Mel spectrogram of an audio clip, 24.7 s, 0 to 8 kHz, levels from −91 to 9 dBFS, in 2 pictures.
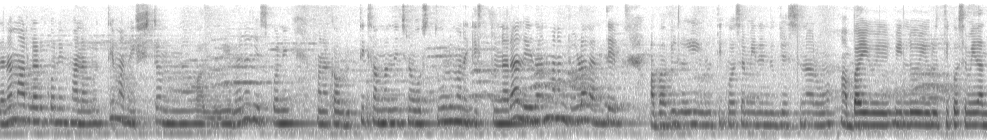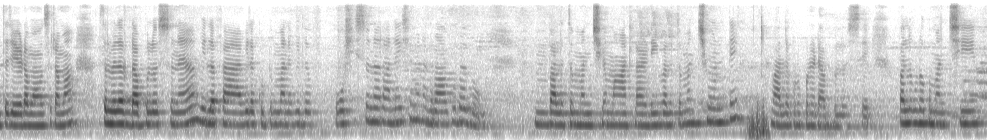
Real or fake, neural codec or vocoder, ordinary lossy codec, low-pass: real; none; none; 7.2 kHz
